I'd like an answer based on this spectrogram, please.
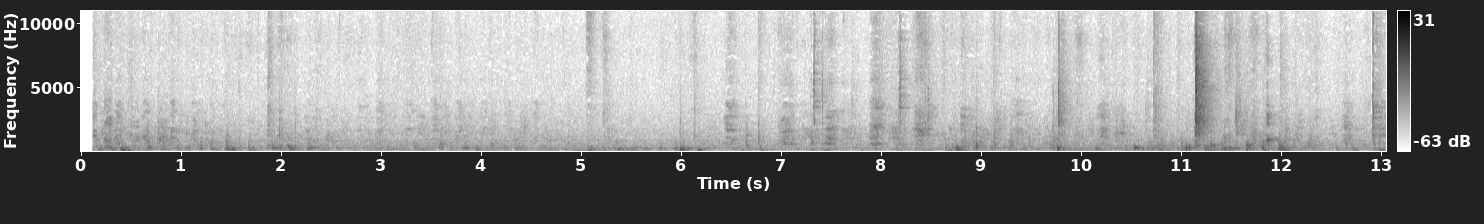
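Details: English Bulldog puppy playing in a living room: rapid, breathy panting and snuffling throughout, mixed with scattered thumps, clicks and scuffling from the play.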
